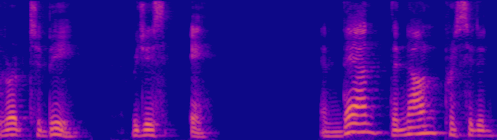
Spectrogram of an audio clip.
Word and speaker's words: est: The pronunciation of the verb to be in the third person singular is e. But when followed by the indefinite article the t is pronounced because of leazison.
